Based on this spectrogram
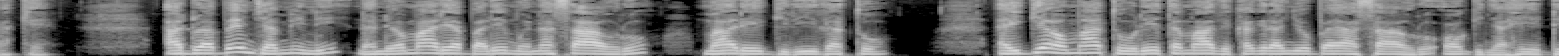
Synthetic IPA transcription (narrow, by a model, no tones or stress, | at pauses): kɛ | adoabɛɲd͡ʒamininaneɔmaːɾeabaɾemwɛnasaoɾo | maːɾeɡiɾiːðato | aiɡeaɔmaːtoːɾeːtɛmaːðekaɣeɾaɲoːbajasaoɾoʔɔɡiɲaɦeːde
